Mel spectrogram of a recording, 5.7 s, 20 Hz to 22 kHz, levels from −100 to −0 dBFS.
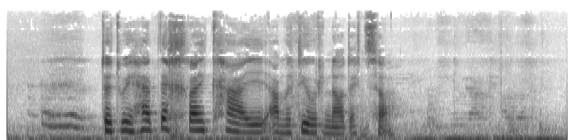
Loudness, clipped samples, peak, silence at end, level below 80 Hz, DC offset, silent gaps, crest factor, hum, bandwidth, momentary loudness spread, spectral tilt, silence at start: -25 LUFS; under 0.1%; -6 dBFS; 0 s; -38 dBFS; under 0.1%; none; 20 dB; none; 16 kHz; 18 LU; -4.5 dB/octave; 0.1 s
